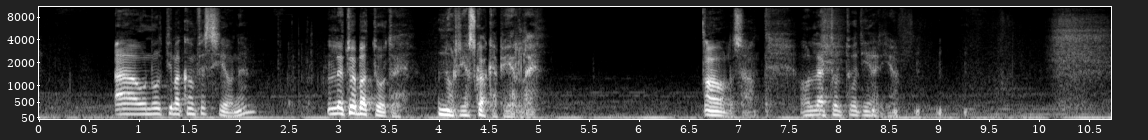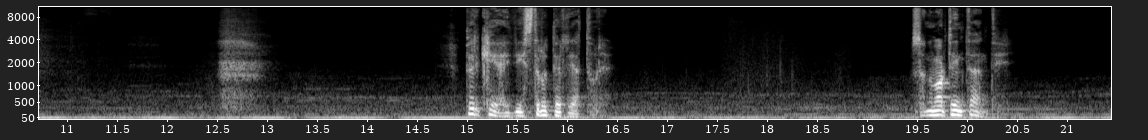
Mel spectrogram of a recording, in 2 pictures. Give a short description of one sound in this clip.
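A man speaks calmly up close, in short exchanges with pauses.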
